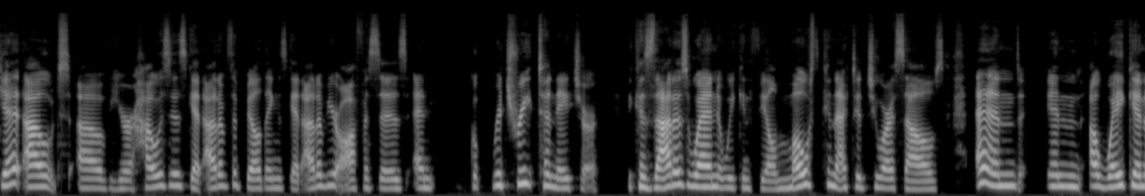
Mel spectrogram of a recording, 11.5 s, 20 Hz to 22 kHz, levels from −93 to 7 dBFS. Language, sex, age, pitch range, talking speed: English, female, 30-49, 190-230 Hz, 180 wpm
